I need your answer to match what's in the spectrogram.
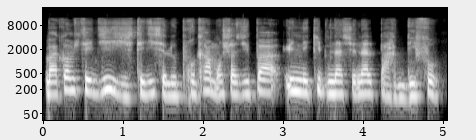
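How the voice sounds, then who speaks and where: An Ivorian professional footballer in his early 20s answers interview questions casually in an Ivorian accent. His fairly high voice is heavy with fry, and he speaks haltingly, looping back and repeating phrases to drive his point home.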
